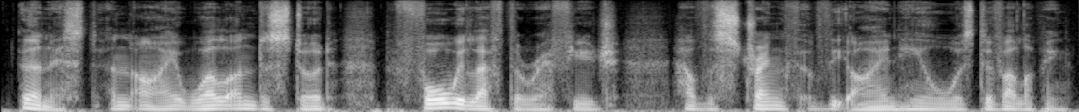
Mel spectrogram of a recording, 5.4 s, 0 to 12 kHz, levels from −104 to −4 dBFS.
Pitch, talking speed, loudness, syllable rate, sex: 95 Hz, 210 wpm, -20 LUFS, 6.6 syllables/s, male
